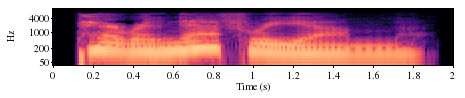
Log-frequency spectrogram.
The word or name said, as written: perinephrium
